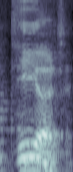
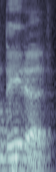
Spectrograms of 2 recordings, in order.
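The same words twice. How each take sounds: First: धीरज with the R dropped, drawn out; British-style silent R. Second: Said in the usual way. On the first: Shown as a demonstration. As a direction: say धीरज as "dhee-aj", leaving the R silent. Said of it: "र को silent कर देगा". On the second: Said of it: "मैं बोलता हूँ धीरज".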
